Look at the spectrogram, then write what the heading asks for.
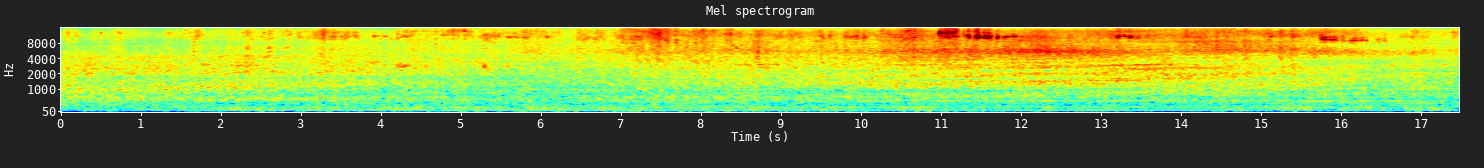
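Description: Freight boxcars and then passenger cars of a Canadian Pacific train rolling past: a steady, loud rumble of wheels on the rails.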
